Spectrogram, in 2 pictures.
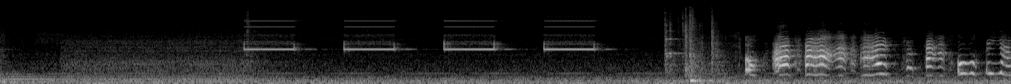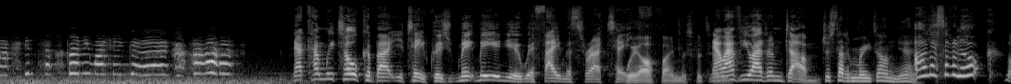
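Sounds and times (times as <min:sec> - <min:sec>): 
microwave oven humming: 0:00.0 - 0:13.0
microwave door opening clunk: 0:06.6 - 0:07.4
bursts of laughter: 0:07.4 - 0:09.7
speech: 0:13.2 - 0:20.2.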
